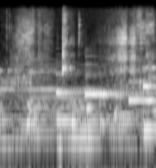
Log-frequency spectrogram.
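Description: Background music with a melody of held notes, over which come about three short, noisy slurps as soup is sipped from a bowl, one at the start, one near the middle and one near the end.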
